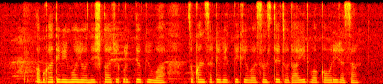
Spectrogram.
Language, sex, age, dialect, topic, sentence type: Marathi, female, 25-30, Southern Konkan, banking, statement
